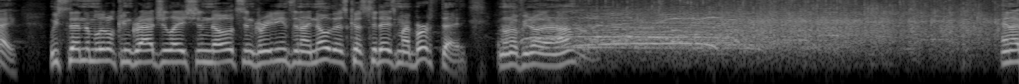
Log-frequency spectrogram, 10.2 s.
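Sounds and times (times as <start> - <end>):
speech: 0.0 - 6.0, 10.0 - 10.1
audience applauding: 5.6 - 10.1.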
